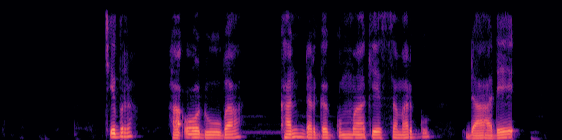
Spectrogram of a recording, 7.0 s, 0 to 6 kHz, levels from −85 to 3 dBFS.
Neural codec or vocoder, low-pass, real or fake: vocoder, 22.05 kHz, 80 mel bands, WaveNeXt; 5.4 kHz; fake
